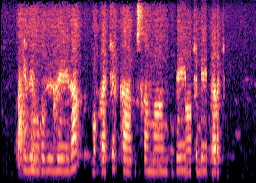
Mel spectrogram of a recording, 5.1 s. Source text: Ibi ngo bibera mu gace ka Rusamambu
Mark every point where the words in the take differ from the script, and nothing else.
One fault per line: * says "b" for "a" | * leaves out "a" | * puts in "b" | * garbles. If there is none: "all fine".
* garbles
